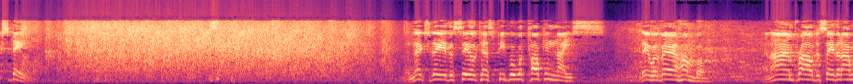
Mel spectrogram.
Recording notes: delivered at the 11th Annual SCLC Convention, in Atlanta, Georgia, August 16, 1967.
